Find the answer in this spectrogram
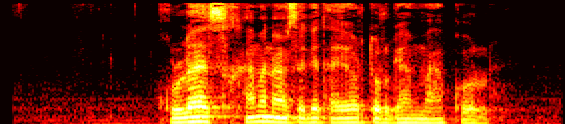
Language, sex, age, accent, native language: Uzbek, male, 25-34, Toshkent shahri, Uzbek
